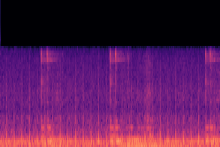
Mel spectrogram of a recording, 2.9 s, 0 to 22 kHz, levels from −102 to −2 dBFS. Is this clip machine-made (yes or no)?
no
